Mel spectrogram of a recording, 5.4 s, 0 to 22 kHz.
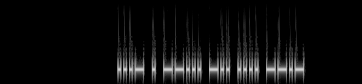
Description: Morse code, heard as a keyed tone, about 27 wpm, 700 Hz. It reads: VE7DHQ
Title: DXCC-100 Call Signs - 6 Characters - Repeated 3x - 28wpm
